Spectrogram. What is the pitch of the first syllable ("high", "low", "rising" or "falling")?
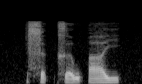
low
